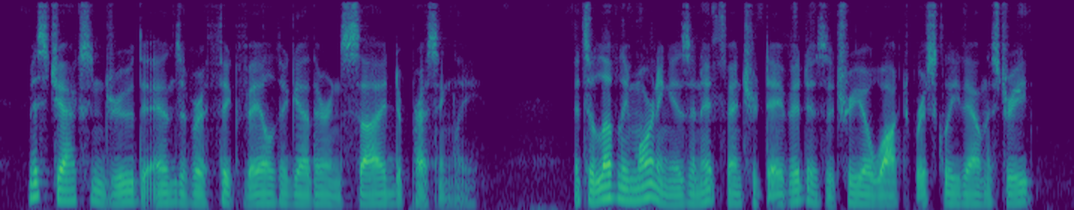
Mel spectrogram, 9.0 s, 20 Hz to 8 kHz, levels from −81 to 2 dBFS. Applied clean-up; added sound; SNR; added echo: neural mask model Resemble Enhance denoiser.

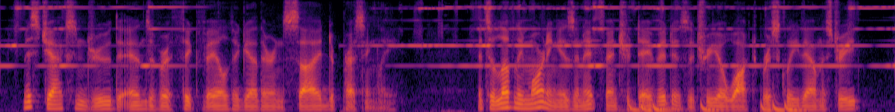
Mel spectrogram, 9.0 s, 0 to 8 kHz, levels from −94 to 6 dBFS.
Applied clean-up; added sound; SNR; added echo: none; Drum kit + Musical instrument; 7 dB; none.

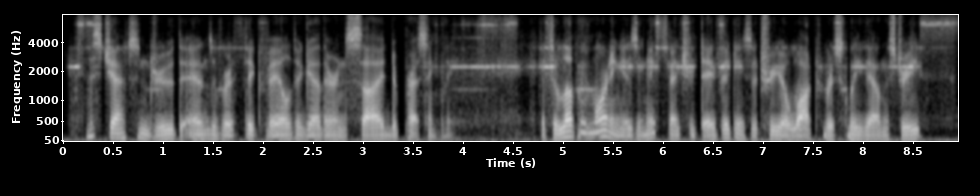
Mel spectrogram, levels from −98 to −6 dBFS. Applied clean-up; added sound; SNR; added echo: neural diffusion model UNIVERSE++.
